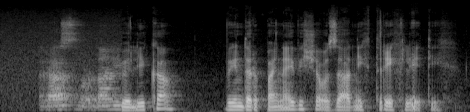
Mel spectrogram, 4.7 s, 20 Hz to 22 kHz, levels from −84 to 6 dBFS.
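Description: A switch to a distant microphone is heard from the very start of the clip until 1.22 s, so it is already under way when the audio begins. The speech sounds roomy and hollow, thin in the bass and around 10 dB quieter than what follows, with room noise only about 20 dB beneath it. This likely happened because the close microphone's feed was missing and a farther pickup was used instead, before an abrupt change back at 1.22 s.

A corrupt frame decoded appears from 4.12 to 4.15 s as a brief chirp or burst of noise. The decoder played compressed data with flipped bits, so misread gains and codes placed energy at frequencies where none belonged. The 30-millisecond length points to a few consecutive damaged frames, and the burst peaks high, near -5 dBFS.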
